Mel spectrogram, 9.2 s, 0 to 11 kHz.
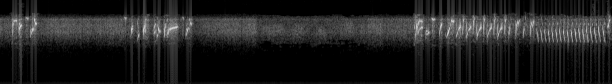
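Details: European goldfinch song from an old recording made between 1982 and 1990: bursts of quick twittering notes separated by pauses over a faint hiss, ending in a rapid buzzy rattling trill.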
